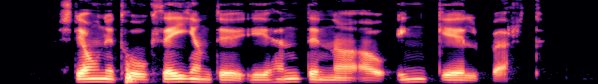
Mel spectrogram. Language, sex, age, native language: Icelandic, male, 15, Icelandic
